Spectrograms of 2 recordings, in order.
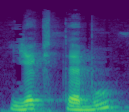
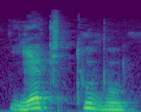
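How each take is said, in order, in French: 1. La voyelle après le t est 'a'. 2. La voyelle après le t est 'u'. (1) "on ne dira donc pas" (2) "mais plutôt on dira"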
